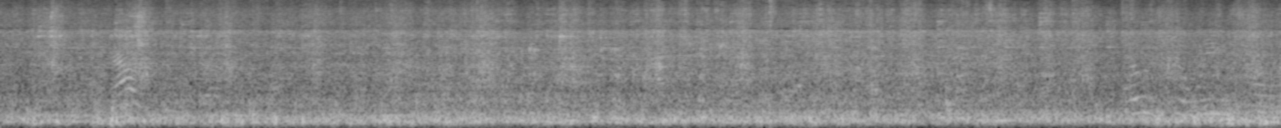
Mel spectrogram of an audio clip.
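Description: Passenger train rolling past in Van Meter as a steady, broad rumble and hiss of wheels on rail, heard from trackside at moderate distance with no clear voices over it.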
